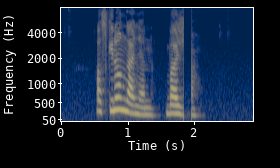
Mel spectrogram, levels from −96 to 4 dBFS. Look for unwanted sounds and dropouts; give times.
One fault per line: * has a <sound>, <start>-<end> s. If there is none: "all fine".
* has a dropout, 1.8-2.0 s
